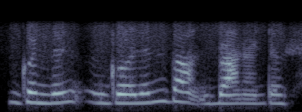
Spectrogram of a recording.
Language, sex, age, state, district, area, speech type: Manipuri, female, 18-30, Manipur, Kangpokpi, urban, conversation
